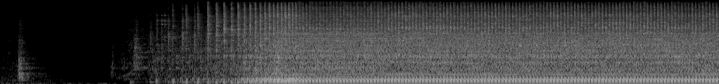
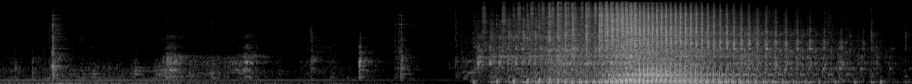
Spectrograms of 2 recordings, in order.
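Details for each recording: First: Generac WheelHouse 5500 W generator with Briggs & Stratton engine 204412, after coil replacement and tube replacement, choke on: pull-start catches and settles into a steady, even drone; normal running, 123 V output, speed a bit slow at 58. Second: Generac WheelHouse 5500 W generator with Briggs & Stratton engine 204412, choke on, airbox off, start attempt: clicking, then catches and roars about two seconds blowing out grass, then dies; stall from ignition loss.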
